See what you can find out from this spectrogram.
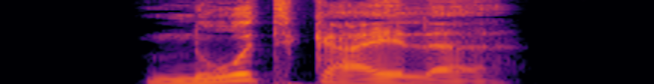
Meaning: inflection of notgeil: 1. strong/mixed nominative/accusative feminine singular 2. strong nominative/accusative plural 3. weak nominative all-gender singular 4. weak accusative feminine/neuter singular
- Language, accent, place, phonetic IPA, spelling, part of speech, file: German, Germany, Berlin, [ˈnoːtˌɡaɪ̯lə], notgeile, adjective, De-notgeile.ogg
